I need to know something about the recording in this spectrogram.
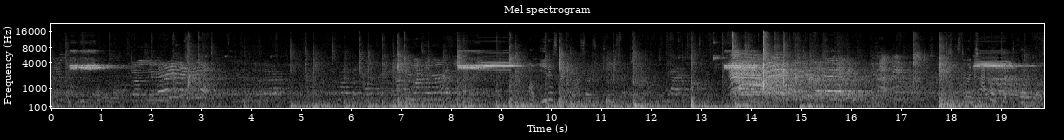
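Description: Young women call out and cheer during play.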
